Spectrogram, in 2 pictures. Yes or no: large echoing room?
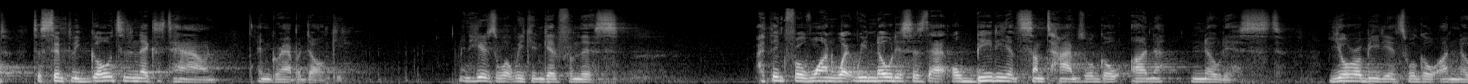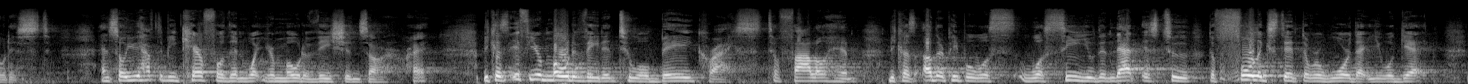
yes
